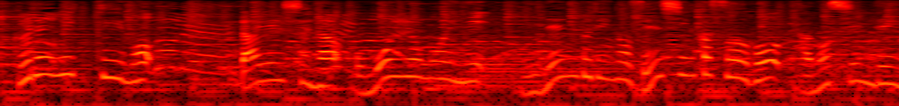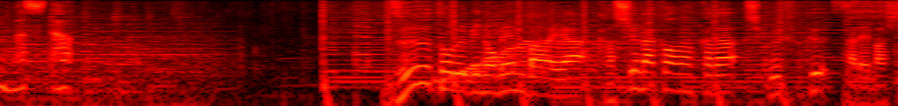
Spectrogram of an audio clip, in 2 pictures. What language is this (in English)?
Japanese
